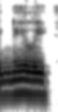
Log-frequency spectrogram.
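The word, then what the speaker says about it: Nxele: remember how next neely i want to say nearly to spell nx e-l-e zealy how they say it died in the aftermath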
